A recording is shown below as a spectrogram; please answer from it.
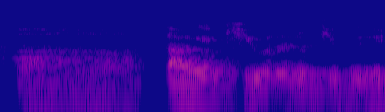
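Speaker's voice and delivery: low, hushed mock dignity; two-faced scholar. Scholar who was begging now faces onlookers, feigning composure. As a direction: play it cool, softly and low. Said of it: "좀 아까까지 호랑이한테 빌던 놈이".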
